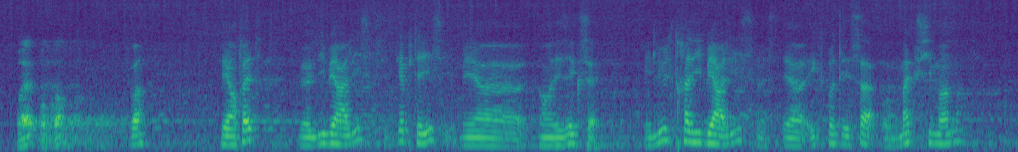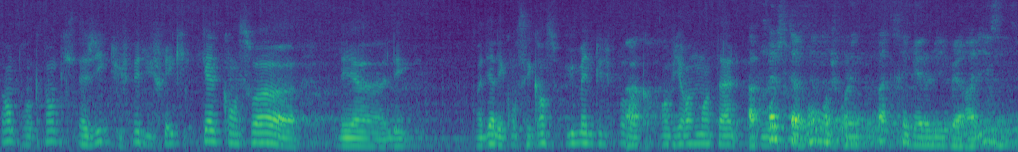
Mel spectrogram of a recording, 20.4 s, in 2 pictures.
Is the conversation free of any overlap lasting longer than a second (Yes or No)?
Yes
